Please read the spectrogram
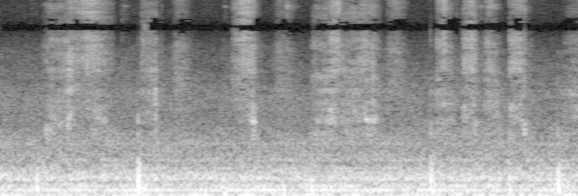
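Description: Dry-erase marker writing letters on a whiteboard, a faint run of short, irregular strokes.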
